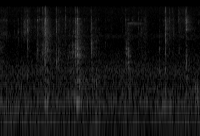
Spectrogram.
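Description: Faint clicks and rustling of a small box of adhesive bandages being handled and a bandage taken out, with a few scattered sharp ticks.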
